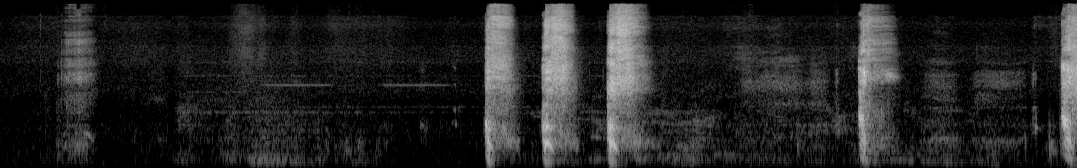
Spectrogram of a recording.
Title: Sneezing A lot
